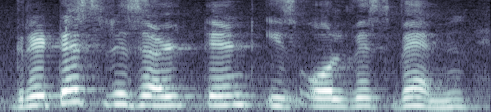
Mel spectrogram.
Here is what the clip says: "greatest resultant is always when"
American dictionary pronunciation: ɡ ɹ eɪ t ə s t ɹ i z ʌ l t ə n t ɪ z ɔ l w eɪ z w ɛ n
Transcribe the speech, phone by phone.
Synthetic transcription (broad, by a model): ɡ ɹ eɪ t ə s t ɹ i z ʌ l t ə n t ɪ z ɔ l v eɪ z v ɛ n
